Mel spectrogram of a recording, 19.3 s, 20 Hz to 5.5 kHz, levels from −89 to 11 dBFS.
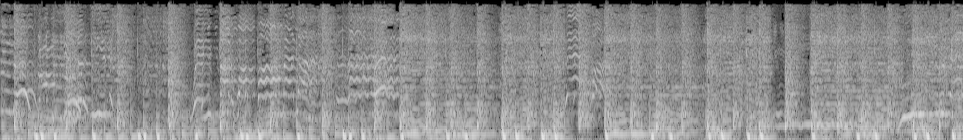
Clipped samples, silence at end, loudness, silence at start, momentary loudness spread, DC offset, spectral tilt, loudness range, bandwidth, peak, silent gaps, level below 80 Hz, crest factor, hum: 0.5%; 0 s; -11 LUFS; 0 s; 4 LU; under 0.1%; -6.5 dB/octave; 1 LU; 5.4 kHz; 0 dBFS; none; -14 dBFS; 10 dB; none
